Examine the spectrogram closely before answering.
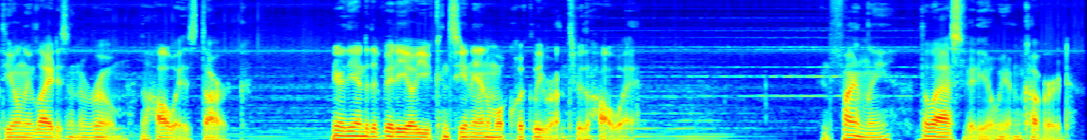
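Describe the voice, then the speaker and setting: A man narrating a scripted horror story in a measured, matter-of-fact way. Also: low voice, gravelly.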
